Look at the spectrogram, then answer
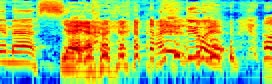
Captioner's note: laughter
